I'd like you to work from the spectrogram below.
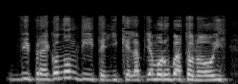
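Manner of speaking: high, pleading dwarf voice; beg, voice up high. A narrator's reading. Dwarf begs the heroes not to tell, high and pleading. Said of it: "supplicò Passalo".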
